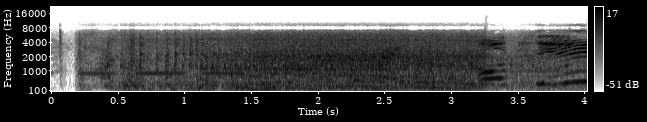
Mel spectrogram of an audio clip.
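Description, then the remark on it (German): A microcar engine cranks and catches as the driver holds the brake and gives a little gas, then settles into a loud, steady run that rises in pitch as it revs near the end, with a voice faintly audible underneath. “Und jetzt anlassen und dabei die Bremse treten und ein bisschen Gas geben.”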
